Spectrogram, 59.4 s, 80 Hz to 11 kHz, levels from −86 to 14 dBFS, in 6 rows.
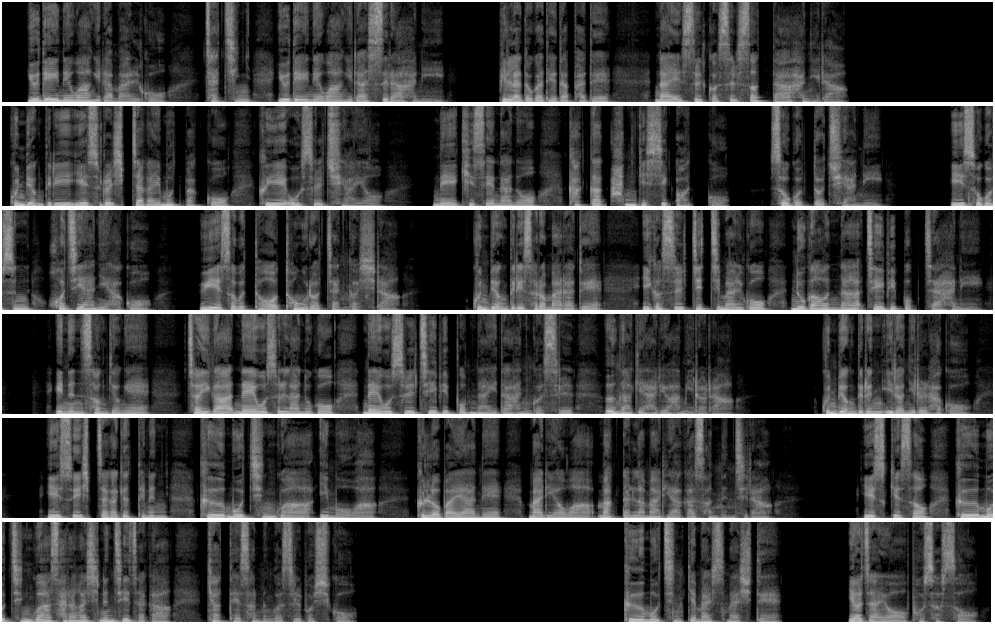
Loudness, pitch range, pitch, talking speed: -21 LUFS, 160-200 Hz, 185 Hz, 250 characters per minute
